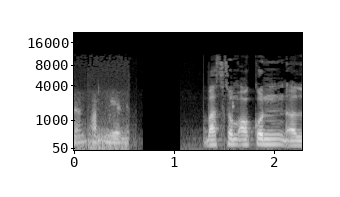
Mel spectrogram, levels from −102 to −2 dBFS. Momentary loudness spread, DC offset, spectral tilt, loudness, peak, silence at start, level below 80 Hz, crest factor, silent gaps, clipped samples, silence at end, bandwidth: 9 LU; under 0.1%; -7.5 dB/octave; -23 LUFS; -4 dBFS; 0 s; -46 dBFS; 18 dB; 0.69-1.06 s; under 0.1%; 0 s; 11 kHz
